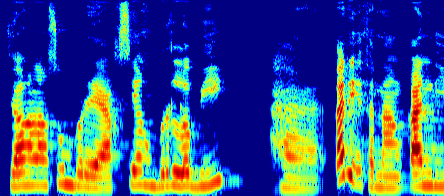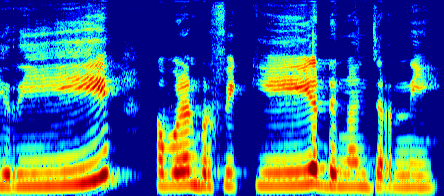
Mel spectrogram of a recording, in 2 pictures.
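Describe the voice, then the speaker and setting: Female school counselor, fairly high voice, Indonesian accent, patient and encouraging with a class. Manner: patient, leads students through slow breathing, acts out child dialogue. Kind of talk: classroom guidance lesson.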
